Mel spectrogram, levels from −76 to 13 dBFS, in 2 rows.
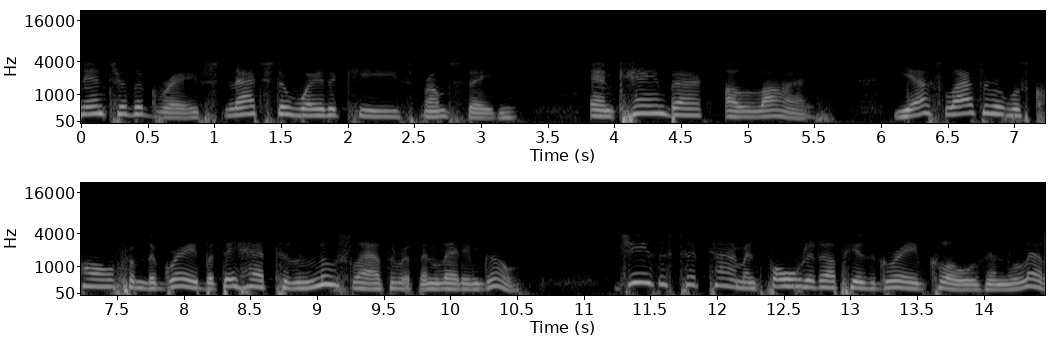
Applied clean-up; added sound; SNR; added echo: none; none; none; none.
